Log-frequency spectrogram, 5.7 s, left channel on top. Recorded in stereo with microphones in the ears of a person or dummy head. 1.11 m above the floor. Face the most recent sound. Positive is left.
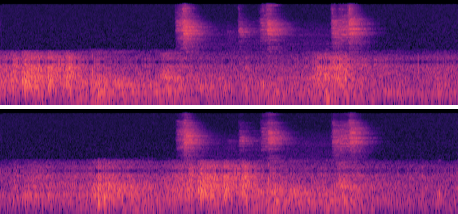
turn(degrees=75)  # may be behind; listen again after turning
